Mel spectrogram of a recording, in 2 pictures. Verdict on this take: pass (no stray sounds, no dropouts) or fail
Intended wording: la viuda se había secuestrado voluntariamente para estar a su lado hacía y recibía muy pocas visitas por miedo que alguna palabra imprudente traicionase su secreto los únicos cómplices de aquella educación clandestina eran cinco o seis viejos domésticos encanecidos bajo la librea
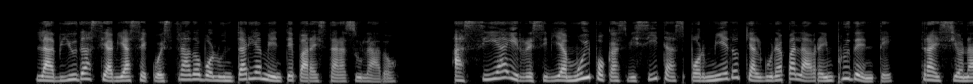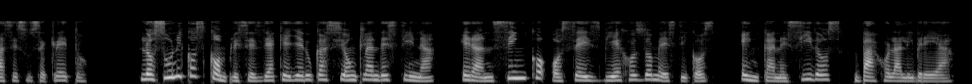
pass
